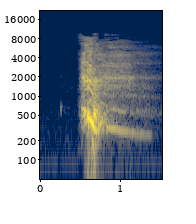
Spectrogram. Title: Девушки чихают Pretty sneezing 5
